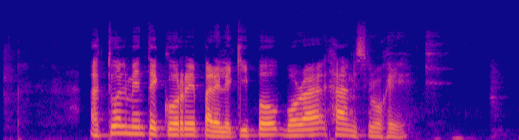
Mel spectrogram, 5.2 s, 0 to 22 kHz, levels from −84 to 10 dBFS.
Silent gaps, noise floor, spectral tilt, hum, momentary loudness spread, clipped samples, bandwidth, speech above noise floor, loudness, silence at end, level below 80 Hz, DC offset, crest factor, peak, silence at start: none; -58 dBFS; -7 dB/octave; none; 10 LU; under 0.1%; 9.8 kHz; 41 dB; -18 LUFS; 0.6 s; -52 dBFS; under 0.1%; 16 dB; -2 dBFS; 0.9 s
